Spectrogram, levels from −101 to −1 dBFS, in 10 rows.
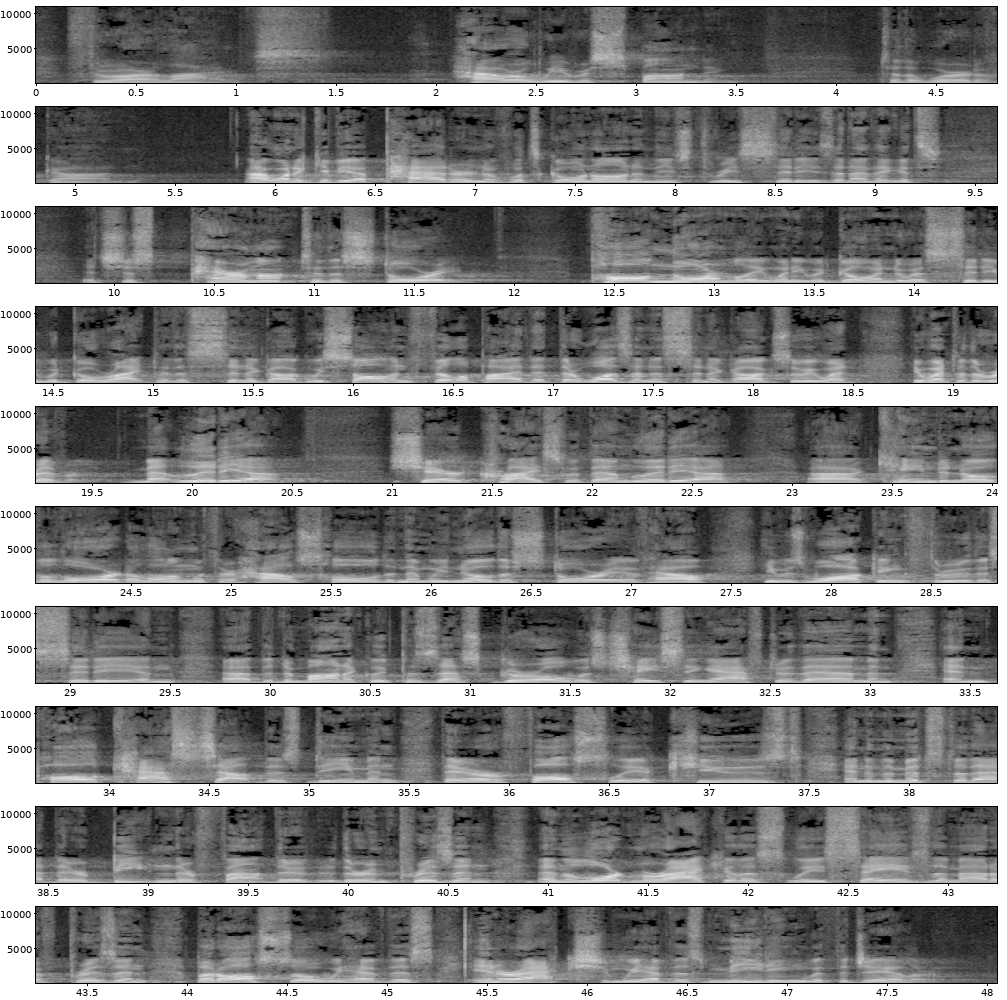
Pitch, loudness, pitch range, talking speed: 165 Hz, -23 LUFS, 150-185 Hz, 200 wpm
